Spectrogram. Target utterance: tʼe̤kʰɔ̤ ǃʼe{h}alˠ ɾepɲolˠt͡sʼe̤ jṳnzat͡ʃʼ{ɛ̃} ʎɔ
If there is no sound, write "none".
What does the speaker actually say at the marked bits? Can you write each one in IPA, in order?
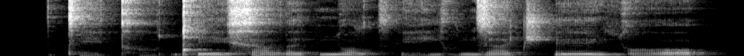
x, ɛ̃

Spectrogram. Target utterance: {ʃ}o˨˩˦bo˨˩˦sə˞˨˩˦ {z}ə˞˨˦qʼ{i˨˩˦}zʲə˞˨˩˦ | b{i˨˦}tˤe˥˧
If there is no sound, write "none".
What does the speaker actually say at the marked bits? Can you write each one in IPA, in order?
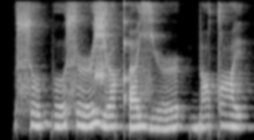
s, ʑ, i˨˦, i˨˦

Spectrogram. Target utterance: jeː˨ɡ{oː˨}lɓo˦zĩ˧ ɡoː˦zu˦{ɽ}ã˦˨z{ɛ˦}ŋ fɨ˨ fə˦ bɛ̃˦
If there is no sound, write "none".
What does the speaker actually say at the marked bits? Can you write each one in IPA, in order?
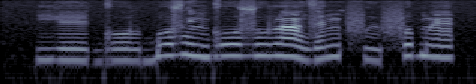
oː˨, l, ɛ˦

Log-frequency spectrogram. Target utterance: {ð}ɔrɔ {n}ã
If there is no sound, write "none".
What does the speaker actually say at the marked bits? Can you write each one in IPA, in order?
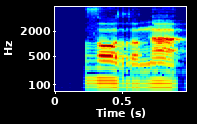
ð, n

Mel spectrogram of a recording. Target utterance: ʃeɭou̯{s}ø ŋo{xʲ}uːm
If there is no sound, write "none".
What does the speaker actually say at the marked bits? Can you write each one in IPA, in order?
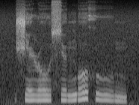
s, x

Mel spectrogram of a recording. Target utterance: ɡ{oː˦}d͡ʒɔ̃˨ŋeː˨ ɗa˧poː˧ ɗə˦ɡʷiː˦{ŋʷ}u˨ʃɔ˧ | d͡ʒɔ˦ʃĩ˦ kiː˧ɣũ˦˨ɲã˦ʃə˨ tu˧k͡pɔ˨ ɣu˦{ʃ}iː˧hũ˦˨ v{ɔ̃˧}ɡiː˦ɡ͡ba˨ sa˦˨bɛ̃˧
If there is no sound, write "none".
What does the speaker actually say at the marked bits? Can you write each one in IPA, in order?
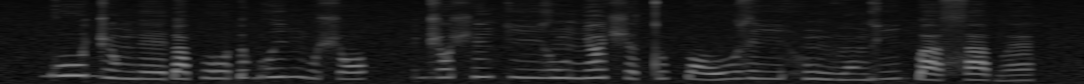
oː˦, ŋ, z, ɔ̃˧

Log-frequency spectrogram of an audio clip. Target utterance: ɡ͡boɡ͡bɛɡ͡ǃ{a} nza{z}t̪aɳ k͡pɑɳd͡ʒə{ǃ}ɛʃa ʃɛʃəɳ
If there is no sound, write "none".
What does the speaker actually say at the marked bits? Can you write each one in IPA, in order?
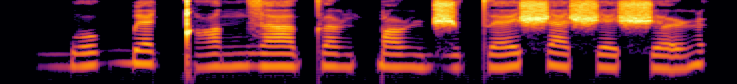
ɑ, none, t̪

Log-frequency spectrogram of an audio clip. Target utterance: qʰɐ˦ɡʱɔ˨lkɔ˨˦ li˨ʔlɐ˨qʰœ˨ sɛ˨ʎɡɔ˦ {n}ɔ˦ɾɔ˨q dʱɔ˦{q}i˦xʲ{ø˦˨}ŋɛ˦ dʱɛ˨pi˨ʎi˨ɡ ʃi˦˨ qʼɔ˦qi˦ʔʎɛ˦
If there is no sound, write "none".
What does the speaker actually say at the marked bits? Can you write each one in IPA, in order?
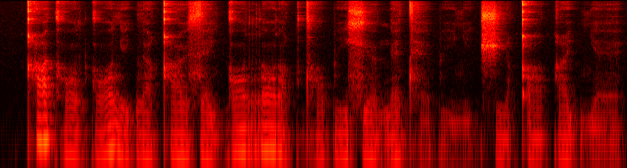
r, p, œ˦˨

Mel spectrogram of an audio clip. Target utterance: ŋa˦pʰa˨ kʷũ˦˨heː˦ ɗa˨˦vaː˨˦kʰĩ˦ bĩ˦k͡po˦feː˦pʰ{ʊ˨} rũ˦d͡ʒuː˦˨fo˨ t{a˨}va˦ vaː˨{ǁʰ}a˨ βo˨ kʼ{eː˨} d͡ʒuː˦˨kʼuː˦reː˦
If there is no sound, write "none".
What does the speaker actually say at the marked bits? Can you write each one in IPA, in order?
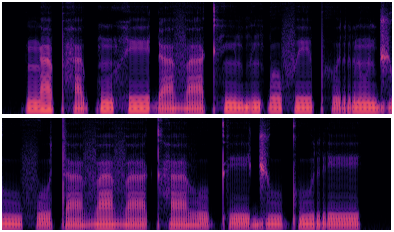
ʊ˨, a˨, kʰ, eː˨

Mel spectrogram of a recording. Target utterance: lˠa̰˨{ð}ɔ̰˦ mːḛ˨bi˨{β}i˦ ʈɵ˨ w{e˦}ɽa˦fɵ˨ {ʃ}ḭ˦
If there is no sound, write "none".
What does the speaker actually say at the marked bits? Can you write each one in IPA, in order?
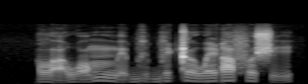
w, b, e˦, ʃ

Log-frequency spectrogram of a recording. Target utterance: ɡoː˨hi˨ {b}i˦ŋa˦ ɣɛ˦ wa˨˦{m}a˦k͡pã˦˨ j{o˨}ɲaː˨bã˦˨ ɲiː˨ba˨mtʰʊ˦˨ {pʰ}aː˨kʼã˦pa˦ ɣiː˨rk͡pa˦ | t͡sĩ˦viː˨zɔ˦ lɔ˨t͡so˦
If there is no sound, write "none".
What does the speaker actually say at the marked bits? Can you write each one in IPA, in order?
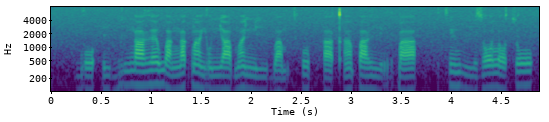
b, ŋ, o˨, pʰ

